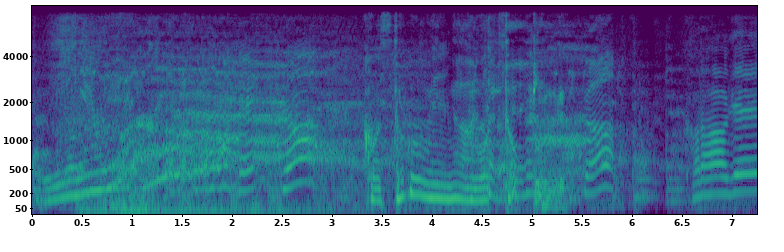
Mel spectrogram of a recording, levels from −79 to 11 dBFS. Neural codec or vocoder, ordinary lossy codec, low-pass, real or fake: codec, 16 kHz, 16 kbps, FunCodec, trained on Chinese and English, 50 frames a second; none; 7.2 kHz; fake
